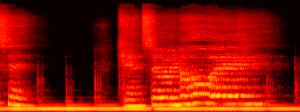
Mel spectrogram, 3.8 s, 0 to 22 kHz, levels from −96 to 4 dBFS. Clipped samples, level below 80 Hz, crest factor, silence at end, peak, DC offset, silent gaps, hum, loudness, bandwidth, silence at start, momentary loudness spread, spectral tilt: under 0.1%; -72 dBFS; 12 dB; 0 s; -18 dBFS; under 0.1%; none; none; -32 LUFS; 17.5 kHz; 0 s; 6 LU; -6 dB/octave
